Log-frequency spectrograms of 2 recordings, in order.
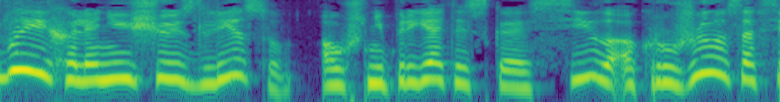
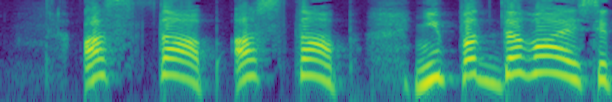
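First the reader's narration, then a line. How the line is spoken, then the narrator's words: Shouting. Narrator (Russian): кричал Тарас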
